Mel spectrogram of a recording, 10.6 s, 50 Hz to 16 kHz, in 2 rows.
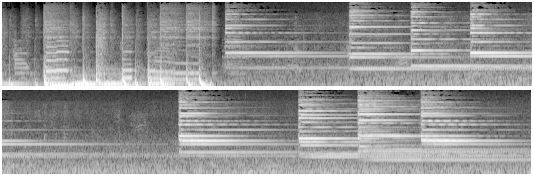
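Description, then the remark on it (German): The carillon on the market square of Goslar, Germany, installed in 1968, plays a slow melody in the open air, each clear bell note struck and left to ring out, following a brief burst of busier sound at the start. “Das Glockenspiel auf dem Marktplatz von Goslar.”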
